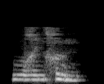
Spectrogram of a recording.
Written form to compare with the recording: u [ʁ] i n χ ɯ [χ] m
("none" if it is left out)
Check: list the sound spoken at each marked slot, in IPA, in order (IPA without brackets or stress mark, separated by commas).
ʁ, none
